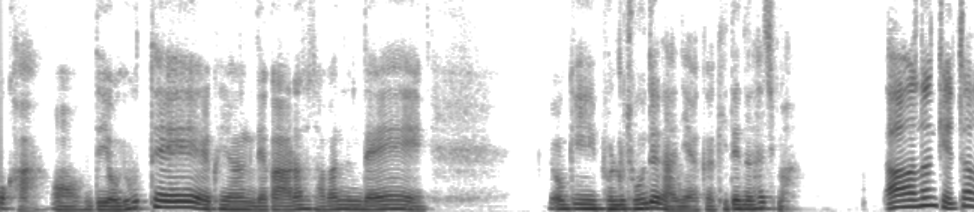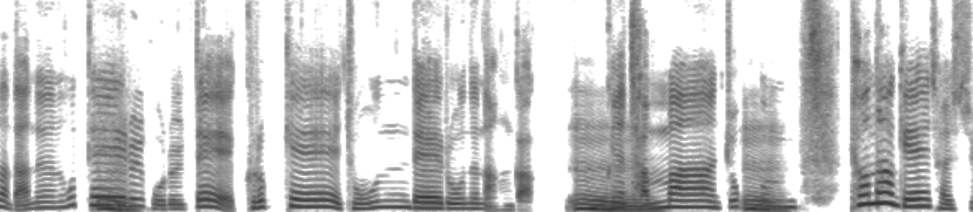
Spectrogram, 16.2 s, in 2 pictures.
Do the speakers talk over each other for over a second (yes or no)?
no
